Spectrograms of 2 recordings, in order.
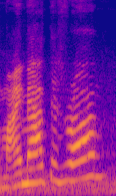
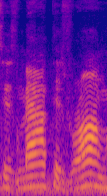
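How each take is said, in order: First: Higher, rising disbelieving question; can't believe he's saying my math is off; incredulous echo. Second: Said in the usual way. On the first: Real, not acted. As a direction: repeat the accusation back in disbelief.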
